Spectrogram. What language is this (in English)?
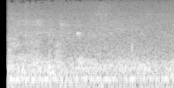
Pashto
